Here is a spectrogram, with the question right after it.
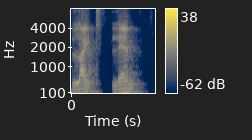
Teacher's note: if the L is in the beginning of the word, right? Light, lamp, tongue is like flat.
